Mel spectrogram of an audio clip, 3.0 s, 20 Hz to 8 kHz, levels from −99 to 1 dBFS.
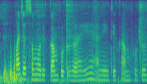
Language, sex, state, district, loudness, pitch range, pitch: Marathi, female, Maharashtra, Washim, -20 LUFS, 165-185 Hz, 175 Hz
